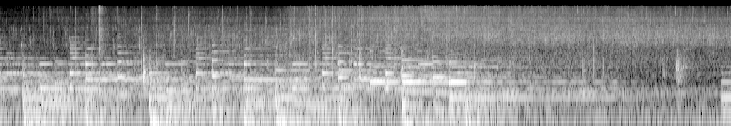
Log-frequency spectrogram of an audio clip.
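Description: Chopped bacon and sliced button mushrooms sizzling in oil in a frying pan while being stirred. Background music plays over the first half, then fades, and the sizzle takes over.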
